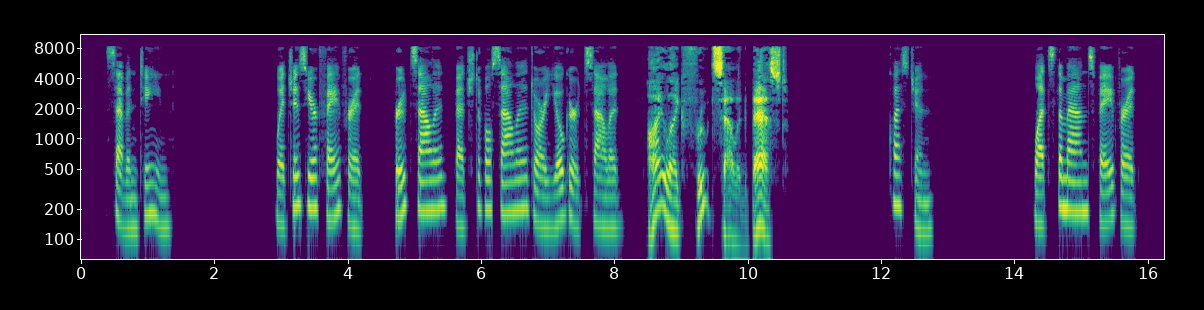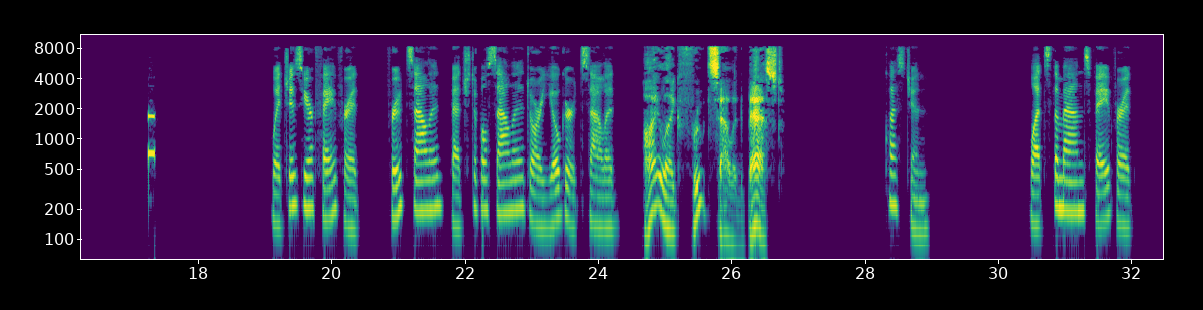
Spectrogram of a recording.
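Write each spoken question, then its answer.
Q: What's the man's favorite?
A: Fruit salad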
